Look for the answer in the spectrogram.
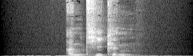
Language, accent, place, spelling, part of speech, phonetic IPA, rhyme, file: German, Germany, Berlin, Antiken, noun, [anˈtiːkn̩], -iːkn̩, De-Antiken.ogg
- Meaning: plural of Antike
